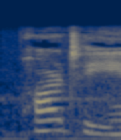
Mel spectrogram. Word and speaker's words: party: Mungkin sering dengar sering diundang juga ya, karena party ini pesta artinya. Untuk pelafalan British dan American itu bedanya dikit aja. Kalau yang British itu T-nya kita masih ucapkan T, party, party. Kalau American, party, party.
